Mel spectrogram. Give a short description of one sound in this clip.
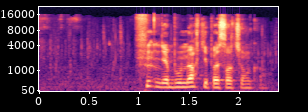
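A young man speaks loudly with animation into a close microphone.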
